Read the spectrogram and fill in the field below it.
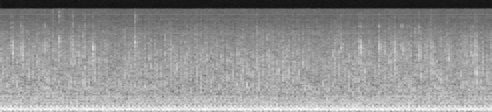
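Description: Grumman Hellcat fighter in the War Thunder video game, its piston engine giving a steady, loud droning roar with a low hum that holds constant throughout, no speech.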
